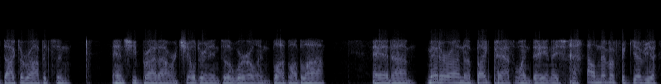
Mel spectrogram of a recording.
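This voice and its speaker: A man's voice: medium pitch, gravelly, no echo, dull audio. An older American man chatting casually and at length as a ham radio operator, handing over with radio procedure words. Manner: chatty, says "over" to hand off. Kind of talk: casual two-way radio chat.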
